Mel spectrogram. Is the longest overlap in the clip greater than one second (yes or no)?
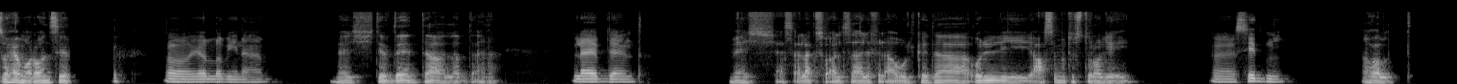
no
